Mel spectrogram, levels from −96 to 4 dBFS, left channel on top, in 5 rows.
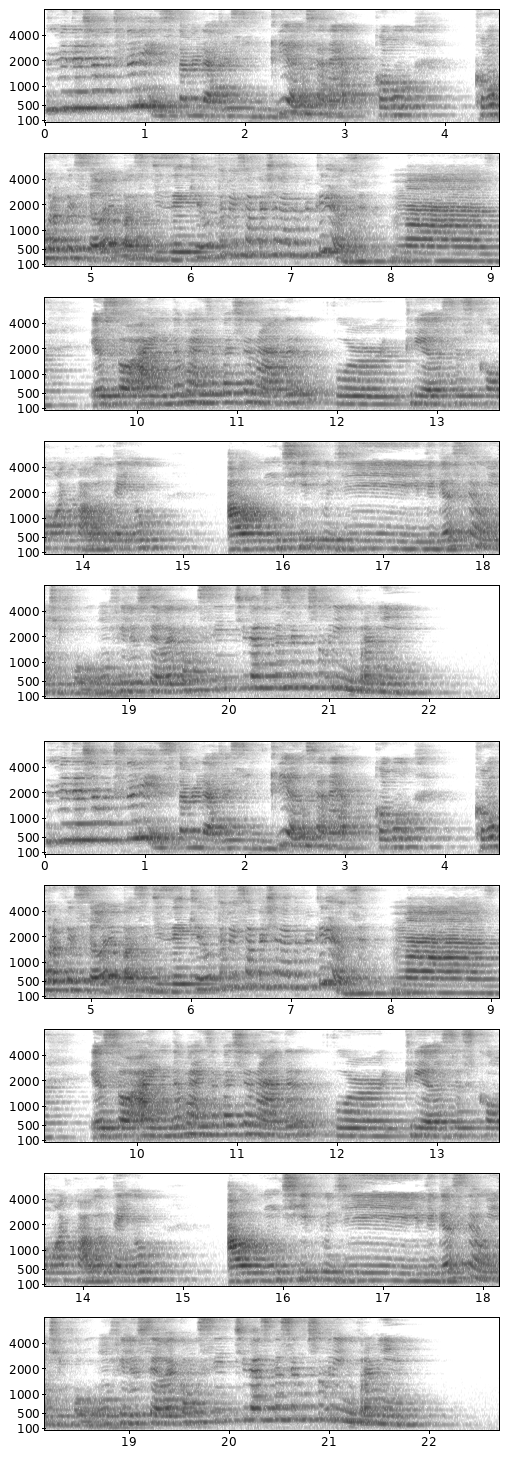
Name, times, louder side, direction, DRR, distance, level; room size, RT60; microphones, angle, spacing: voice 1, 0.0-3.9 4.3-9.1 9.5-14.8 15.4-21.7, right 2 dB, 15° right, 3 dB, 6.5 m, -30 dB
28.0 x 13.5 x 8.6 m, 1.0 s
head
